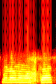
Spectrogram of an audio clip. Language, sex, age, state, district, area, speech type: Odia, female, 30-45, Odisha, Sambalpur, rural, conversation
